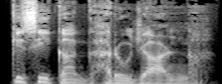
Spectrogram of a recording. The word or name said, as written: उजाड़ना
